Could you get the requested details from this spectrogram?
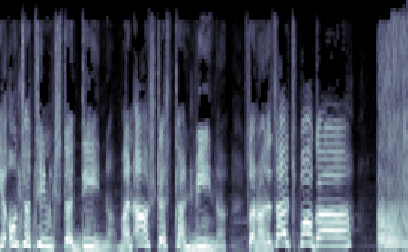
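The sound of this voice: The voice is raised and projected, with very wide pitch swings. It moves at a very slow pace. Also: woman, high pitch for a woman.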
